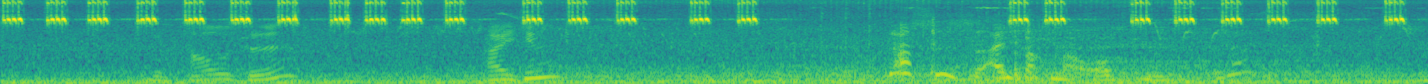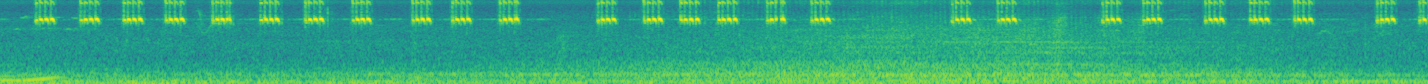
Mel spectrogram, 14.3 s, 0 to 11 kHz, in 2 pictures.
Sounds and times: Crickets singing 0:00.0 - 0:03.8
Crickets singing 0:05.0 - 0:11.3
Cyclists passing 0:09.0 - 0:14.2
Crickets singing 0:11.9 - 0:14.2

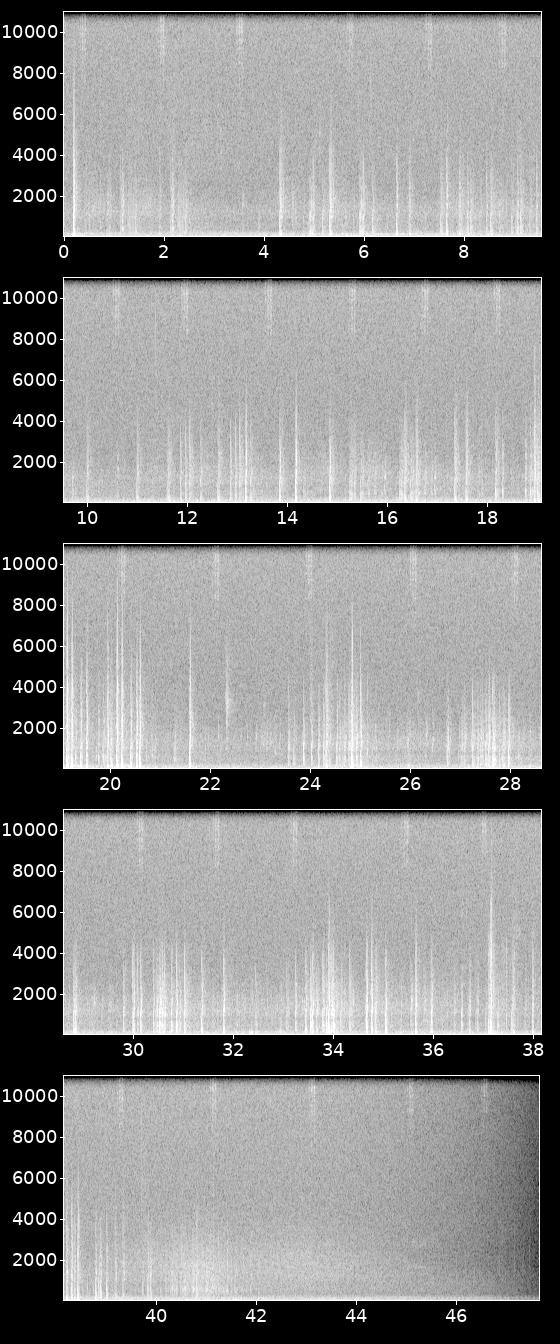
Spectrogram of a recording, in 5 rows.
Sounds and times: distant fireworks display echoes across the shallow valley 0:00.0 - 0:47.6

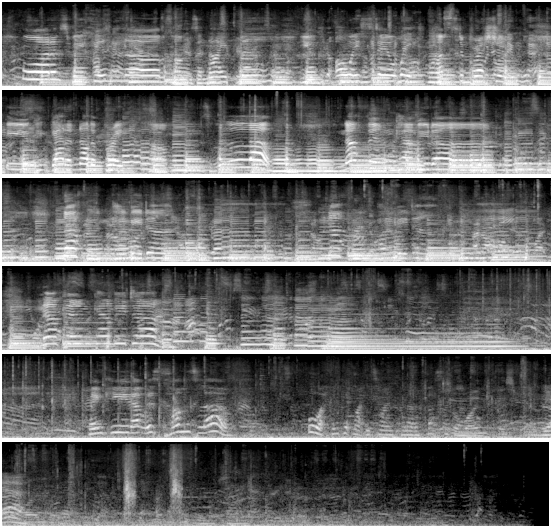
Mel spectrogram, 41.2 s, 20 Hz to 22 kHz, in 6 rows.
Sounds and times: singer performed 0:00.0 - 0:27.2

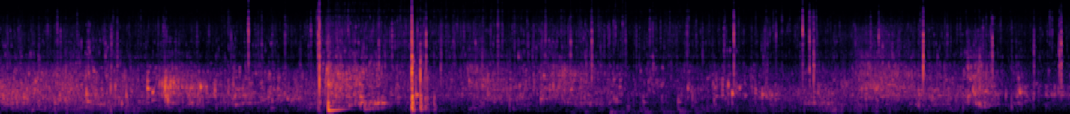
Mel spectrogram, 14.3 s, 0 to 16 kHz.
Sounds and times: throwing pebbles into the water 0:04.2 - 0:06.4

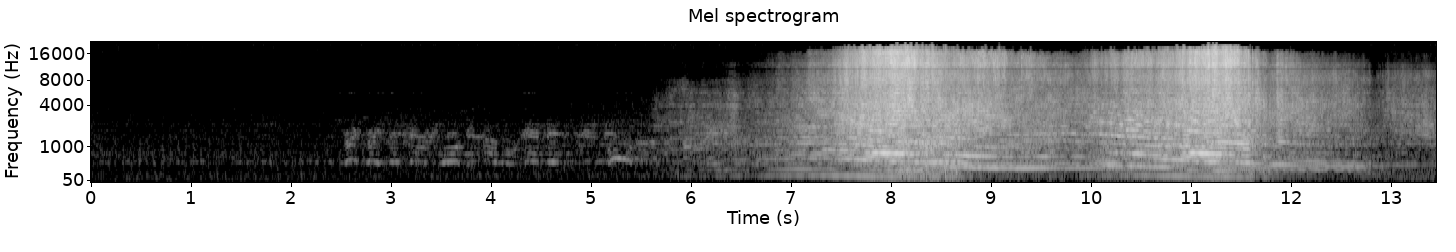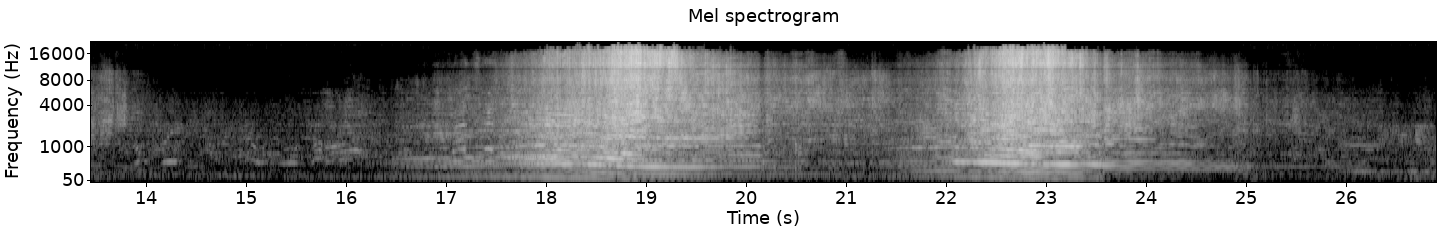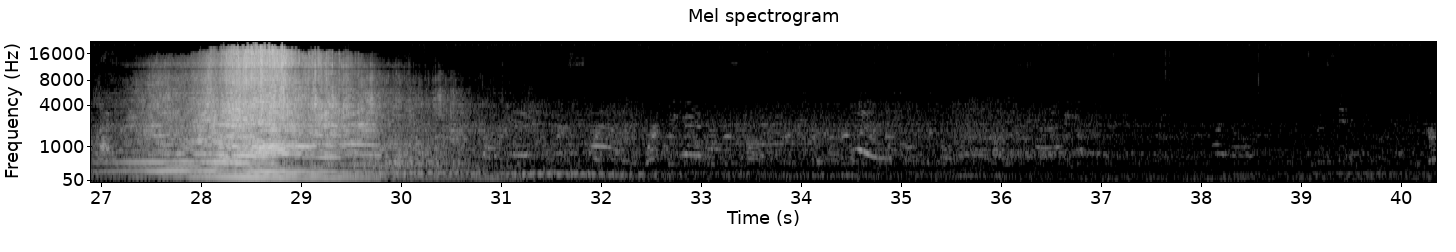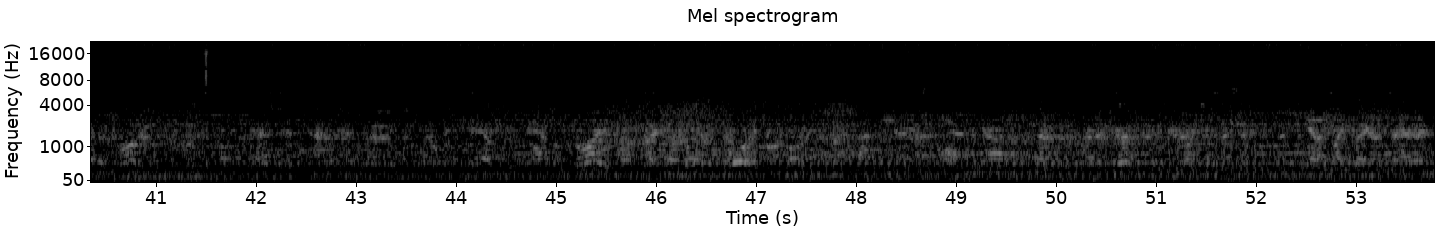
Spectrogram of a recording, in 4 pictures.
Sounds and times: motorcycle grand prix 0:00.0 - 0:53.7

